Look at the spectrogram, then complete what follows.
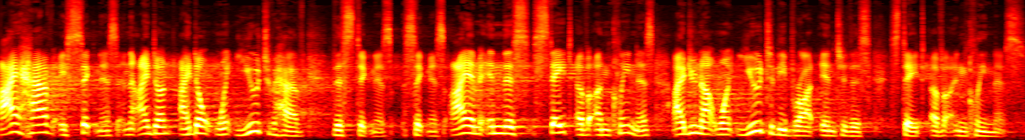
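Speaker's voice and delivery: ordinary delivery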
